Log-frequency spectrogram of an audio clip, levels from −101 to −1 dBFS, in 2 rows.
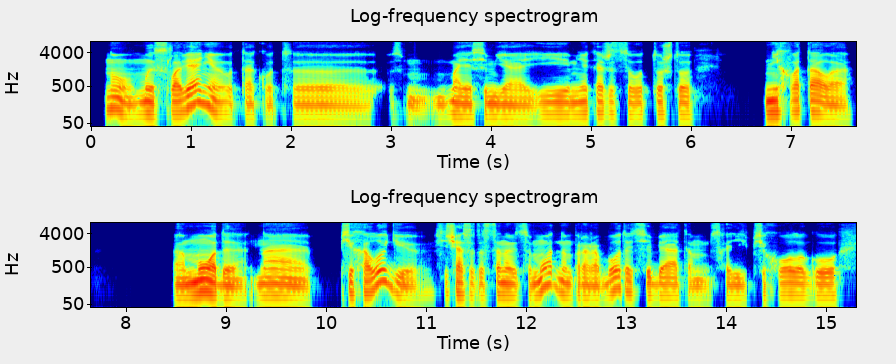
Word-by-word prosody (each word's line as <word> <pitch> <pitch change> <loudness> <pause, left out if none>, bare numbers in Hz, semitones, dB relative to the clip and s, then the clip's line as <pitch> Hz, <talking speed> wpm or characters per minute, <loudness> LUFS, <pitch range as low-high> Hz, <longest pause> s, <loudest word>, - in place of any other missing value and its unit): ну, 125 -8 +1
мы- 95 +3 +2
славяне, 140 - +3
вот - - -7
так 80 -1 -6
вот, 75 - -9
э, 75 -2 -3 0.2
см - - -16
м 80 +3 -7
моя 85 -4 +1
семья, 80 -1 -1
и 95 +5 -2
мне 95 +2 -1
кажется, 95 -2 -3
вот 90 0 -4
то, 95 - -2
что 90 -1 -2 0.7
не 105 +1 +4
хватало, 90 -10 +2 0.9
а, 85 0 0
моды 90 -7 +6
на 85 -4 +1 0.3
психологию. 105 - +1
Сейчас - - +1
это - - -4
становится 90 -3 -1
модным, 115 - +1
проработать 90 - 0
себя 90 -3 0
там, 75 -1 -8
сходить 80 0 -5
к - - -36
психологу, 90 -2 0
90 Hz, 130 wpm, -24 LUFS, 80-100 Hz, 0.9 s, моды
